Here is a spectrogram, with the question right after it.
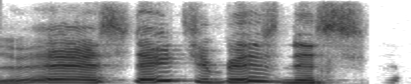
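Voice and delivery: put-on old crone voice. Voicing a crone with a hooded lantern answering the door: crone voice. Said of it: "she says".

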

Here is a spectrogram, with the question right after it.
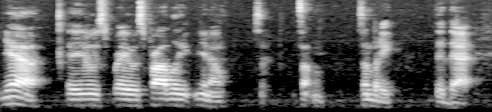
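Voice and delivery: low, quiet, vague, noncommittal mumble.

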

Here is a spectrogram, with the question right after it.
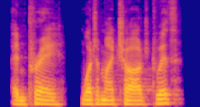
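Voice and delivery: ordinary delivery

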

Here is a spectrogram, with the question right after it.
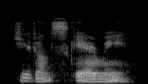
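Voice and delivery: muttered under breath. The narrator answers a man who told him to stay in the room: under my breath. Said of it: "mostly under my breath".

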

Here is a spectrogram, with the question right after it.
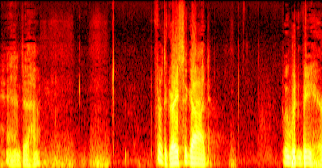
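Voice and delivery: getting emotional, choked voice. A speaker explains why they are here on this journey, choked up. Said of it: "But a little choked up".

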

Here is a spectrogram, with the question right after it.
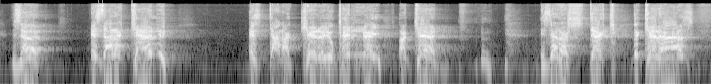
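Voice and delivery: play-acted very high, loud, offended, incredulous ranting. Retelling how Goliath reacted to a kid sent with a stick: acting out outraged Goliath. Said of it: "Goliath was outraged".

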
